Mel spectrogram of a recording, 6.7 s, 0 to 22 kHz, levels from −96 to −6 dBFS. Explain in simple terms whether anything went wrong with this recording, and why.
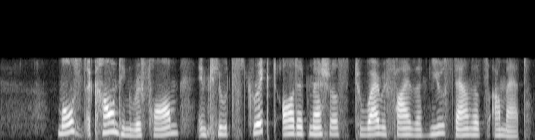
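Nothing went wrong here.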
